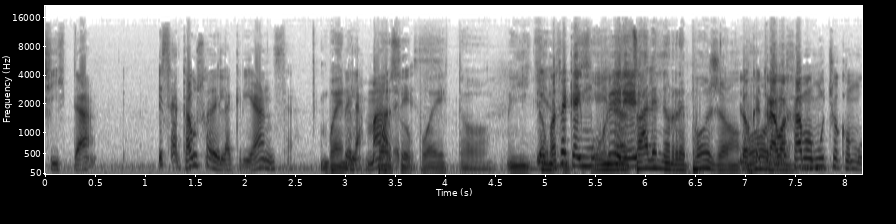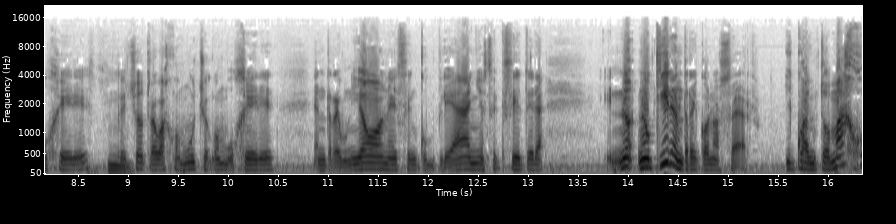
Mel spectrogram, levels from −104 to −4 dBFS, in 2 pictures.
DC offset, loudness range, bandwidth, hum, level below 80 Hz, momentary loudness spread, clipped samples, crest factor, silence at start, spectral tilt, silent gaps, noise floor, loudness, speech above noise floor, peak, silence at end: under 0.1%; 6 LU; 14.5 kHz; none; -44 dBFS; 14 LU; under 0.1%; 14 dB; 0 s; -6 dB/octave; none; -43 dBFS; -20 LUFS; 23 dB; -6 dBFS; 0 s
